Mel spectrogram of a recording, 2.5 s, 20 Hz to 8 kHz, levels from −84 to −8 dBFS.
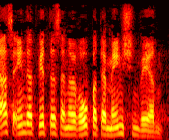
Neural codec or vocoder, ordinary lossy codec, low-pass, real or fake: none; none; 7.2 kHz; real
